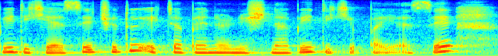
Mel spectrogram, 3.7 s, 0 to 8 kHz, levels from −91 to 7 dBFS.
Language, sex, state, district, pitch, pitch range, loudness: Nagamese, female, Nagaland, Dimapur, 205 Hz, 190-245 Hz, -15 LUFS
